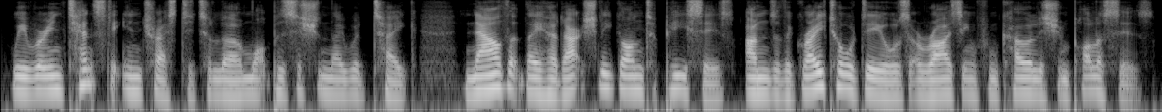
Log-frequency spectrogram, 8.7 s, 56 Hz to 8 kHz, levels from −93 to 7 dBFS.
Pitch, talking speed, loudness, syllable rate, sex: 125 Hz, 185 wpm, -21 LUFS, 6.0 syllables/s, male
